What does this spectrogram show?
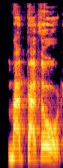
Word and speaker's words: matador: Matador, it doesn't end in S, N, or vowel. So the stress is in the last syllable, okay?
